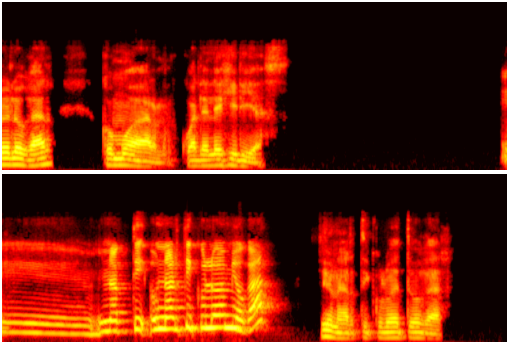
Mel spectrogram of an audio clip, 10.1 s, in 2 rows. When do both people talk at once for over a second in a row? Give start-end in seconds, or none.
none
